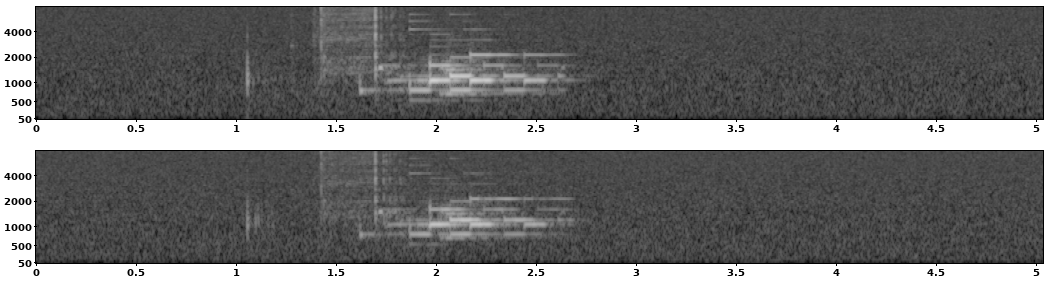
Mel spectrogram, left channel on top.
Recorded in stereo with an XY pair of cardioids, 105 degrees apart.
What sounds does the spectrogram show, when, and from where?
1.1 s a camera shutter: 40° left, 3 m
